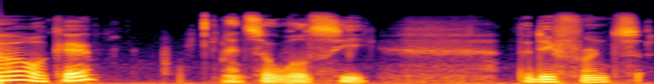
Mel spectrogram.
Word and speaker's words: as: So, masculine form, he, okay, il, he, elle, she, okay, and then a. So, as you can notice, second form, as, is pronounced a, and this is a, same pronunciation in both cases, okay?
